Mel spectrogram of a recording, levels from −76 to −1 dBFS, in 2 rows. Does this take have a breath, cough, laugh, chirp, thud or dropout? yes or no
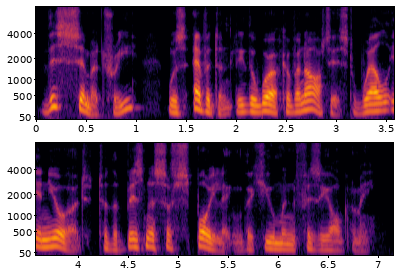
no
